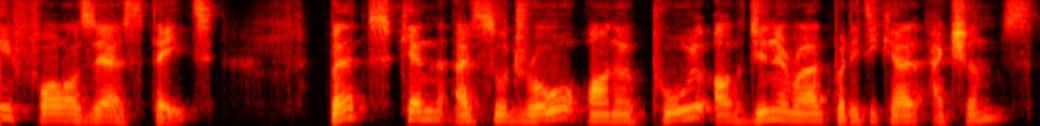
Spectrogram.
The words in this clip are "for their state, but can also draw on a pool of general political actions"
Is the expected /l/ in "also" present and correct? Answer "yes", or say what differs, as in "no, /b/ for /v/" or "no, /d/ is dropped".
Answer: yes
